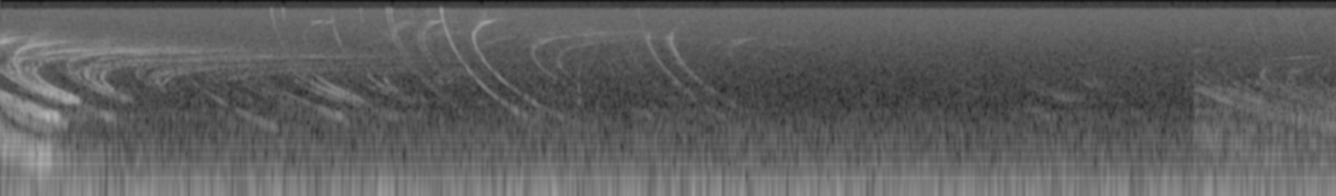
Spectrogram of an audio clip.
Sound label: WFR audio emfisis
